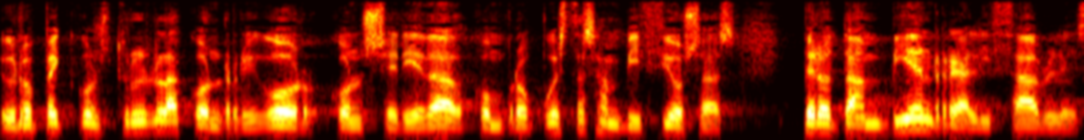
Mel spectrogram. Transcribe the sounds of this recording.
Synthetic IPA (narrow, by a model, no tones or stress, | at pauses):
ewɾo̞paajkeko̞nst̪ɾuiɾlako̞nriɣ̞o̞ɾko̞nse̞ɾje̞ð̞aðko̞mpɾo̞pwe̞st̪asambiθjo̞sas | pe̞ɾo̞t̪ambje̞nre̞aliθaβle̞s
